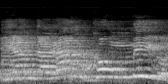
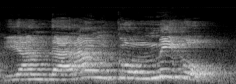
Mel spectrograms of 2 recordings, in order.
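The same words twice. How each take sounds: First: "conmigo" punched higher and louder; loud emphasis. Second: "andarán" stretched out slowly; slow emphasis. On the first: Pastor repeating the Lord's promise to the church, louder on "conmigo". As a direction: proclaim "conmigo" with force. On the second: Pastor reading the promise of Revelation to the church, slowly stressing "andarán". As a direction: draw out "andarán" word by word. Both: Shown as a demonstration. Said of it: "Y eso lo dice el Señor".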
